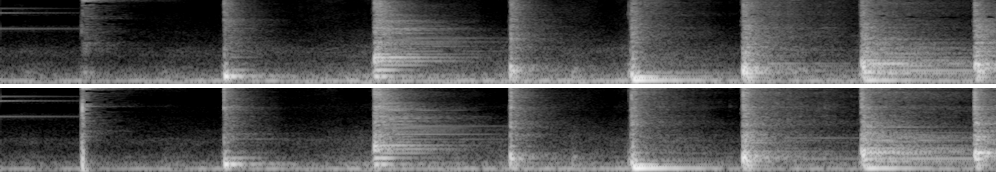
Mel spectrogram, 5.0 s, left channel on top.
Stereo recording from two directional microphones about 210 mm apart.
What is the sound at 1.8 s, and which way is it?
Music, 30° right (ahead or behind).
